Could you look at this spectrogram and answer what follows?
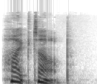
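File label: "hyped up", British English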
